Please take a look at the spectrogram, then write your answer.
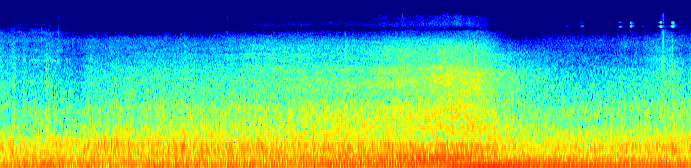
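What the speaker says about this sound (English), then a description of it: "I'm going to talk to you while we're riding so you can hear how quiet it is." A Christini electric ATV riding over terrain in Moab, Utah, giving a steady rumbling rolling noise of tires and chassis with a low drone that swells slightly toward the end, close and continuous with no talking.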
